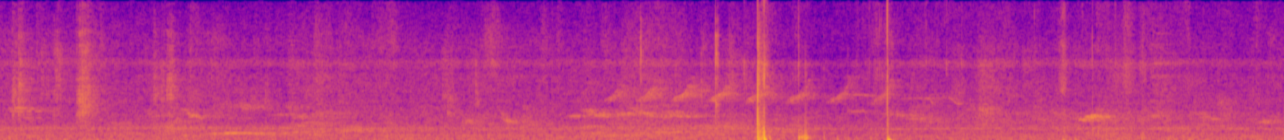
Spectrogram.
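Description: Small birds chirping in the background, short high chirps scattered through. A little past halfway come two sharp clicks about half a second apart.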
